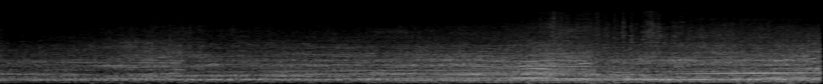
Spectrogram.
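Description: Enduro race cars roar down the back straight of an oval track in a steady, loud, sustained engine drone, several cars running close together with the pitch rising slightly as they pass.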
